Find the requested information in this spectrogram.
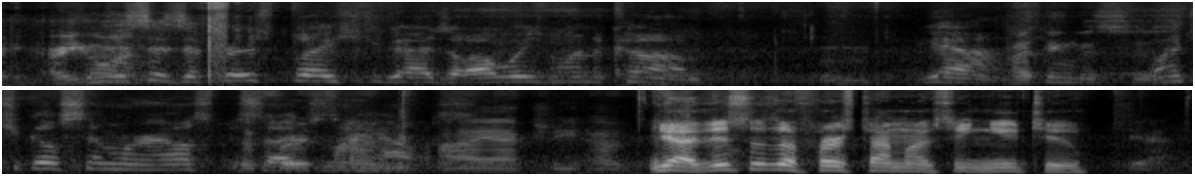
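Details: Adult speaker; normal speech.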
